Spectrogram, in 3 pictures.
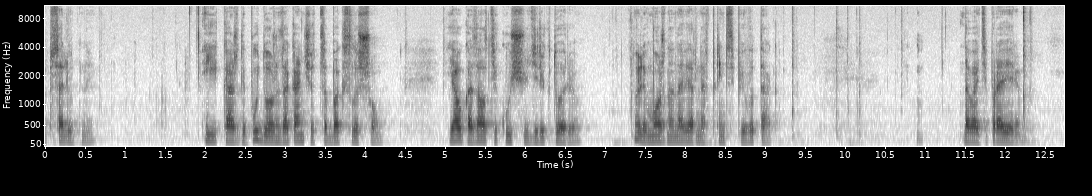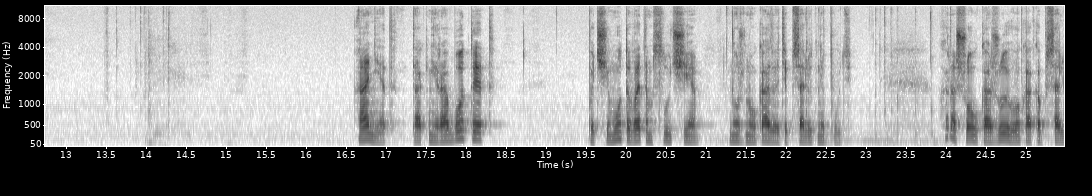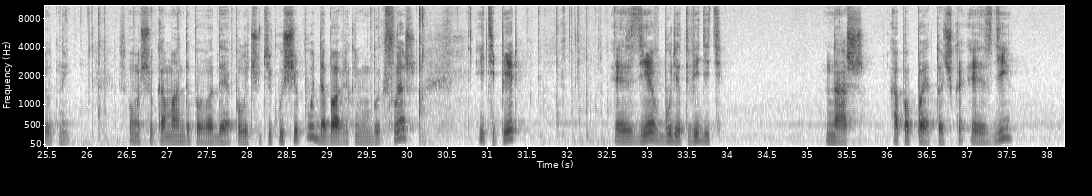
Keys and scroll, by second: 0.0-1.1 typing, 5.1 Left, 6.0 Right, 7.0 Left, 7.2 BackSpace, 7.6 BackSpace, 7.8 BackSpace, 8.2 /, 9.1 Right, 9.3 BackSpace, 10.0 ctrl+e, 12.2 Return, 21.3 q, 22.2 BackSpace, 22.4 ctrl+d, 23.2 ctrl+d, 23.7 ctrl+l, 24.9 ctrl+a, 25.2 alt+f, 25.7 Left, 25.9-27.2 typing, 28.5 Right, 29.6 ctrl+e, 30.1 Return, 31.8 ctrl+e, 31.8-32.6 typing.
